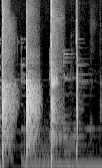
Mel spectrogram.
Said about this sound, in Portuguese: Salve de palmas.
